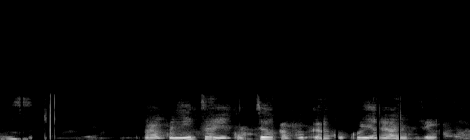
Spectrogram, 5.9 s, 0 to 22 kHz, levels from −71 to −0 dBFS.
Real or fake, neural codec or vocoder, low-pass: fake; codec, 44.1 kHz, 2.6 kbps, DAC; 7.2 kHz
